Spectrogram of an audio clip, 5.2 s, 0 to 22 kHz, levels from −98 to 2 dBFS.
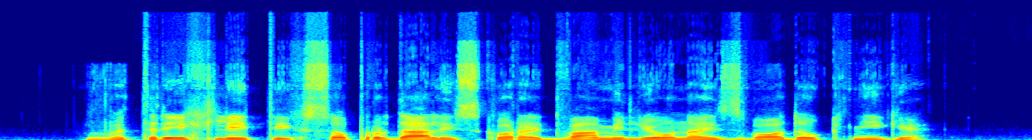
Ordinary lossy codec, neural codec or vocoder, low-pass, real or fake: Opus, 16 kbps; vocoder, 44.1 kHz, 128 mel bands every 512 samples, BigVGAN v2; 19.8 kHz; fake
